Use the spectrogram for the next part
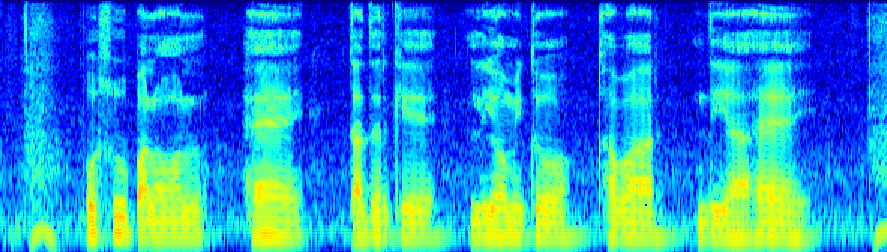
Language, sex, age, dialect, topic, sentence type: Bengali, male, 25-30, Jharkhandi, agriculture, statement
